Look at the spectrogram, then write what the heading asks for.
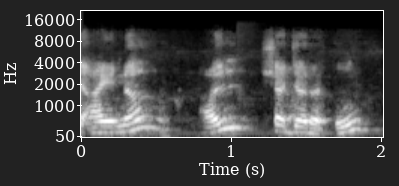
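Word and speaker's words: أين الشجرة: So you say Aina al shajaratu. The na will merge with the lam.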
